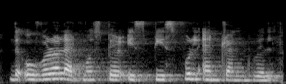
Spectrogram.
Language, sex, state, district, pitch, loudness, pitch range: English, female, Assam, Kamrup Metropolitan, 215 Hz, -17 LUFS, 205-225 Hz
